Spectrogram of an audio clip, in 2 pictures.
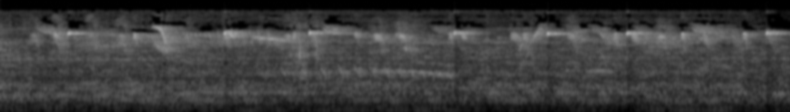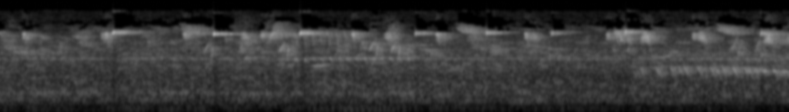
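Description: Wild birds singing and calling: many short, high chirps throughout, with a falling trill about three seconds in and again near the end.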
